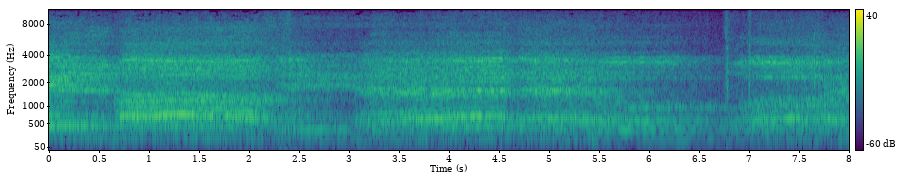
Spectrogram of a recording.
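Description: A group of men chant together in a slow, sustained melody, echoing in a large hall.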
